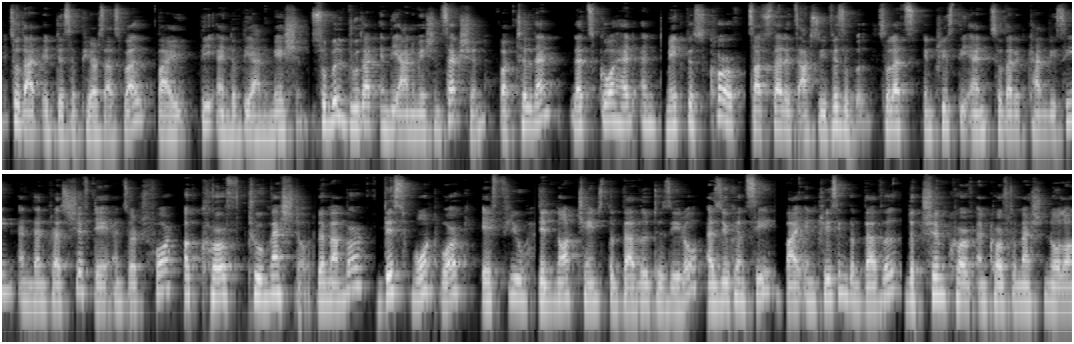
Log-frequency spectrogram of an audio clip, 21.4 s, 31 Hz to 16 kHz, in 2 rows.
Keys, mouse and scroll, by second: 2.7 click, 4.0 scroll down 2, 4.2 middle click, 4.9 click, 7.1 click, 8.8-9.1 scroll up 2, 9.5 middle click, 10.9 shift+a, 15.3-16.1 scroll down 2, 18.6 click, 19.5 click, 19.6 scroll up 2.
